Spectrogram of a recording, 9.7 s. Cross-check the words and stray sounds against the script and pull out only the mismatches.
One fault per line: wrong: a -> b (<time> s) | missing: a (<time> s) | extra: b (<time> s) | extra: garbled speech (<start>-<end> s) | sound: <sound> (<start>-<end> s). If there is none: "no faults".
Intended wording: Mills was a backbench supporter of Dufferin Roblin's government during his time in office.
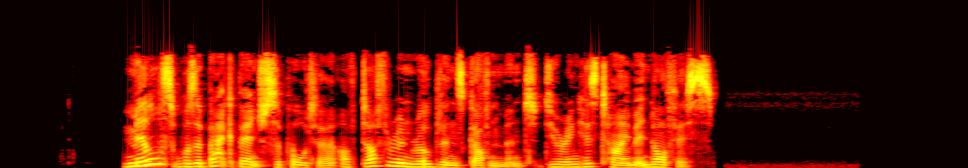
no faults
